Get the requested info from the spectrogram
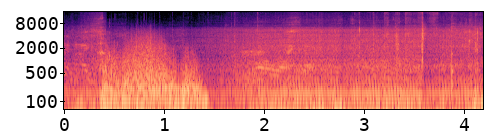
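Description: Racing outboard motor on an OSY 400 hydroplane running during warm-up: a louder, rough burst in the first second and a half, then a steady low, buzzing running note.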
